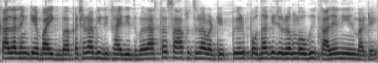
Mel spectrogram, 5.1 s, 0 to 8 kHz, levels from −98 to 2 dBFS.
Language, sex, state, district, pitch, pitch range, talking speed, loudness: Bhojpuri, female, Uttar Pradesh, Gorakhpur, 235 Hz, 220-245 Hz, 285 wpm, -15 LUFS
